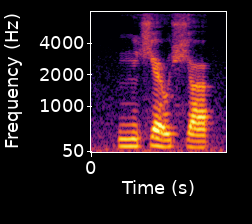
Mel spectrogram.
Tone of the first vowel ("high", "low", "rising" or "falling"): low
